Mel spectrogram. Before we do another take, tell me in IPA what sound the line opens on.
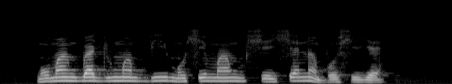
m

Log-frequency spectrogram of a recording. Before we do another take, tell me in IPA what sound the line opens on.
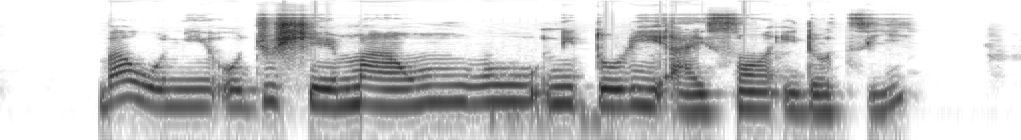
b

